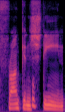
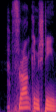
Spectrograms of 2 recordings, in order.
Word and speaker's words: Frankenstein: I actually heard from a Dutchman it's pronounced Frankenstein, but okay.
